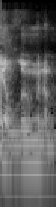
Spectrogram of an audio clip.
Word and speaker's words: aluminium: You can't trust any pronunciation from a Brit. They can't even say aluminum right. Get out of here. Oh, you mean aluminium?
